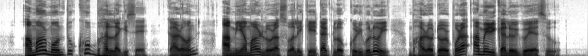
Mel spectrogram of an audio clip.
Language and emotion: Assamese, happy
